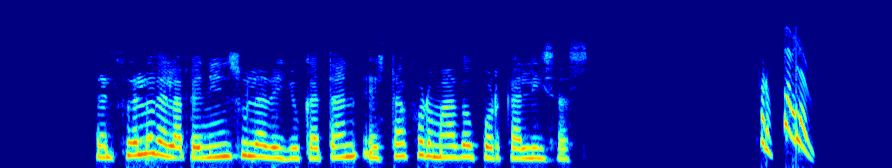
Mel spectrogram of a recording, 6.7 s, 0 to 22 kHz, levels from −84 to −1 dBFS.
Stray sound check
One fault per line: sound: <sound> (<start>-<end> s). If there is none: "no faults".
sound: chirp (5.7-6.1 s)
